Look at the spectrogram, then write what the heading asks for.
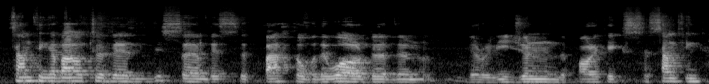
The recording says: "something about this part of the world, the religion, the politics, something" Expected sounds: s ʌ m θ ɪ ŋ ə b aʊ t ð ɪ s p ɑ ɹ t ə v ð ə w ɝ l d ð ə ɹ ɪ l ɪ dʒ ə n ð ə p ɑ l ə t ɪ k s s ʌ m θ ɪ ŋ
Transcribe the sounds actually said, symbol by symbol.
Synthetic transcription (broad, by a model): s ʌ m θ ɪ ŋ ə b aʊ t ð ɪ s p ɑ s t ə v ð ə w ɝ l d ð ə ɹ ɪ l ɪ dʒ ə n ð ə p ɑ l ə t ɪ k s s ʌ m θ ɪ ŋ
